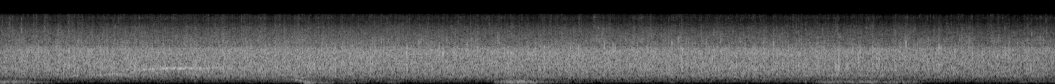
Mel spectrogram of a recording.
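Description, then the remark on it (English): A large audience at a Congress held at the BCC claps steadily and loudly for about ten seconds, applauding the building's employees, a dense, even wash of many hands with no voices rising above it. “Big round of applause for them, please.”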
